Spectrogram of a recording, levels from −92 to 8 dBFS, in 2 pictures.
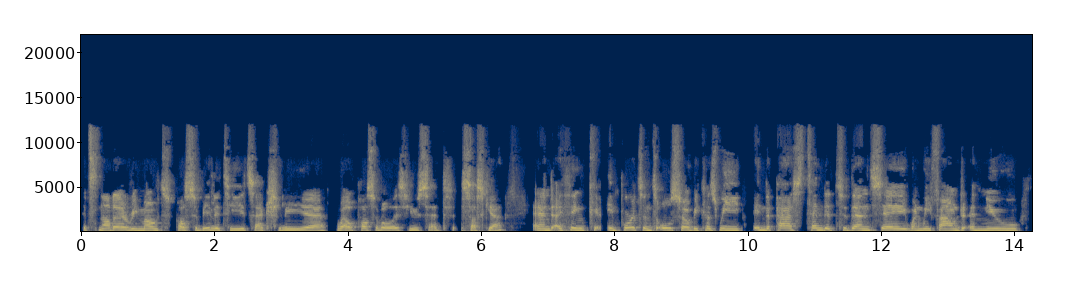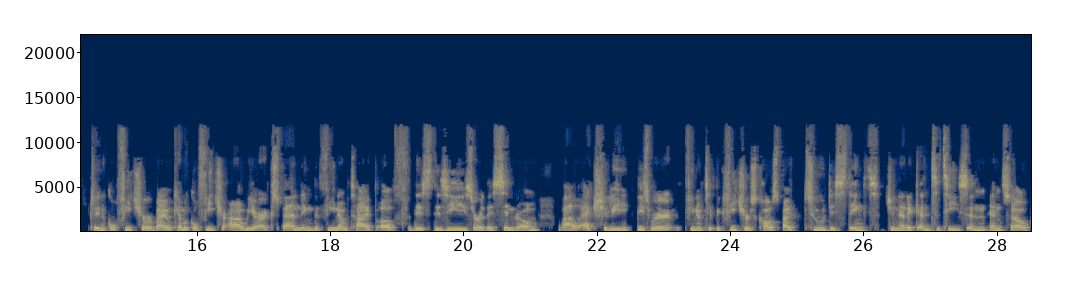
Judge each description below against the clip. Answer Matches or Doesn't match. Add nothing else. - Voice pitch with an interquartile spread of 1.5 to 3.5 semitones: Matches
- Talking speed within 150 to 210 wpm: Doesn't match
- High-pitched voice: Matches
